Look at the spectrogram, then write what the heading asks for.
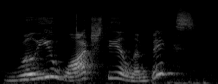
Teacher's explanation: this is a yes or no question so in this case i'm going to go up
